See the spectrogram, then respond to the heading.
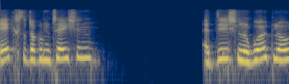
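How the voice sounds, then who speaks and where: A woman with a high pitch. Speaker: quality management lead. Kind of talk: conference presentation. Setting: stage with audience. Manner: fast.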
